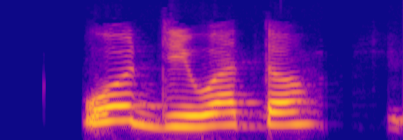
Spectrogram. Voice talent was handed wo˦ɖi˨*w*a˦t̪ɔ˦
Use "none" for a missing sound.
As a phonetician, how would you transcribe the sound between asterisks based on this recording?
w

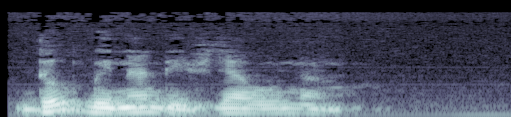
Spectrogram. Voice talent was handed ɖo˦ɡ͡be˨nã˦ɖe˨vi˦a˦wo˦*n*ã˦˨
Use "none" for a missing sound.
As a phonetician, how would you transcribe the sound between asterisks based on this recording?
n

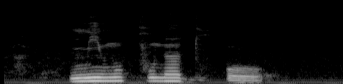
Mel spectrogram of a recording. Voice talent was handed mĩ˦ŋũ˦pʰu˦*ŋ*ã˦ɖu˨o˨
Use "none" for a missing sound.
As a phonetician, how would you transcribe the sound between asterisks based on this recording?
n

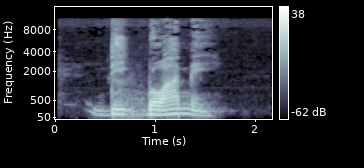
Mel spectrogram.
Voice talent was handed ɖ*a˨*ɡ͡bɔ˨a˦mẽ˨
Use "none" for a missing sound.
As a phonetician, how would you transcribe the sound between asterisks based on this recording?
i˨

